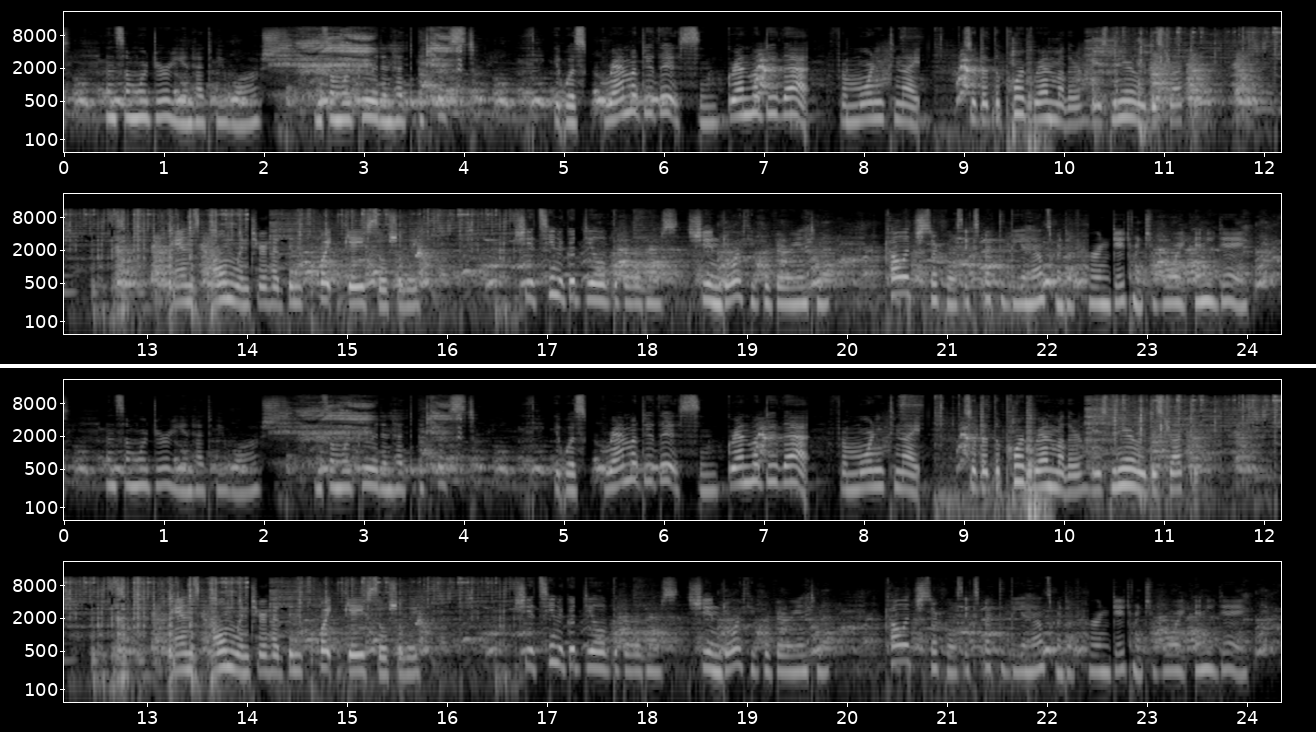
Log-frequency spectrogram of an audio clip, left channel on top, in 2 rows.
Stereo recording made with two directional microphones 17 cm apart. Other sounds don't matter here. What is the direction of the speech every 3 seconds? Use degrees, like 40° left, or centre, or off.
40° left, 30° left, 10° left, 10° right, 10° left, 20° left, 40° left, 40° left.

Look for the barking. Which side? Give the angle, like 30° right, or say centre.
50° left.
